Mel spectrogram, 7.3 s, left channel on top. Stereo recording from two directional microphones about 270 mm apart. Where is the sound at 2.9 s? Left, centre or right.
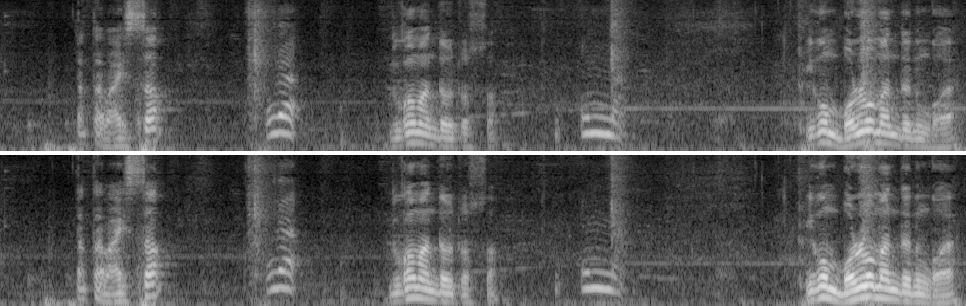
Right.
